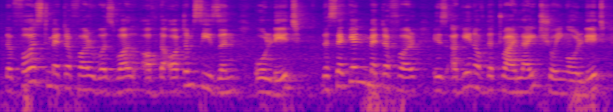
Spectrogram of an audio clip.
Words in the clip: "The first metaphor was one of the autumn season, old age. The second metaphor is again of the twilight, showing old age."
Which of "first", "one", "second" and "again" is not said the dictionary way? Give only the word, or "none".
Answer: one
